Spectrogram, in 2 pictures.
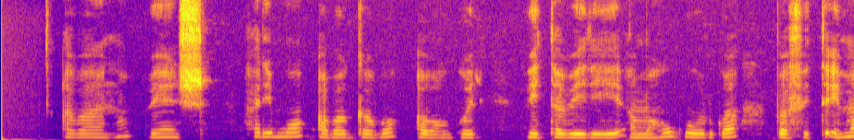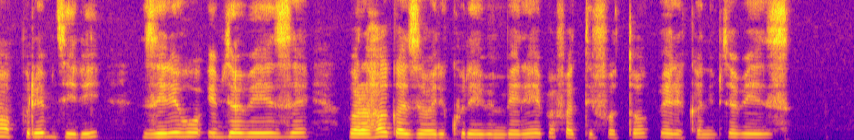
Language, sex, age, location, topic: Kinyarwanda, female, 18-24, Kigali, health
